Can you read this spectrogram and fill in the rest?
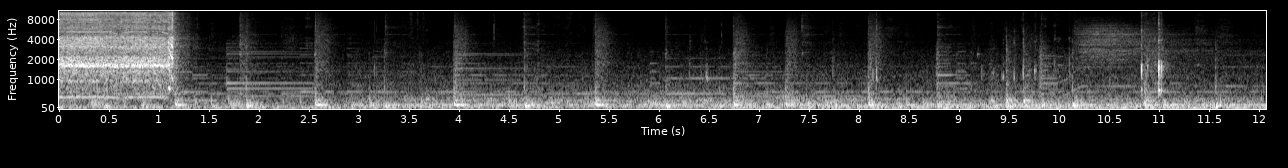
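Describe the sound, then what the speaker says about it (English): A power drill bores a hole in a plastic cover, with a loud whirring burst at the start and then quieter scraping and handling sounds nearby. "Next, I need to drill another hole in the cover to create space for the splitter to fit snugly."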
